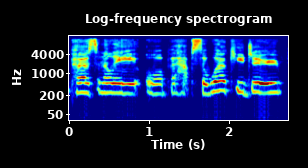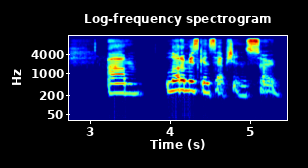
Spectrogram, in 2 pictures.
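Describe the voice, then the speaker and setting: Teaching mindfulness in a live online workshop via video call, a mental health social worker in her forties speaks with an Australian accent and a croaky, hoarse voice from having lost it. The voice is fairly high and a little mellow, and her friendly explanations are dotted with "um" fillers.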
